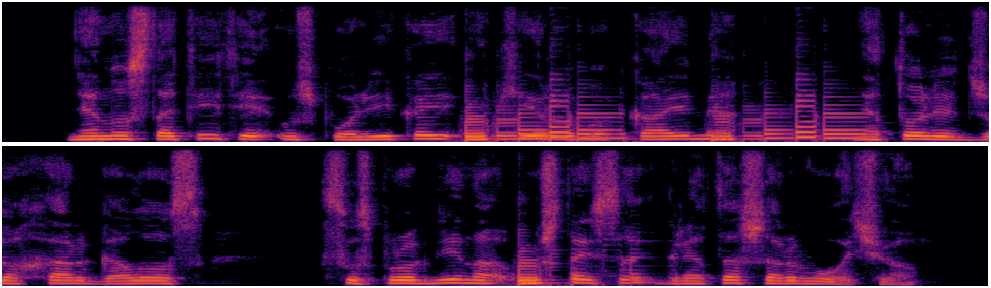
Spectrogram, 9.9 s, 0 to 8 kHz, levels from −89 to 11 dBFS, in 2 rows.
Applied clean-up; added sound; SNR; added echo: neural mask model DeepFilterNet 3.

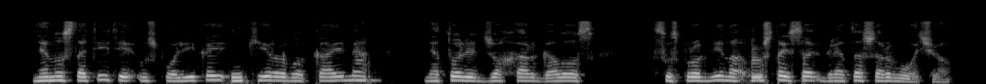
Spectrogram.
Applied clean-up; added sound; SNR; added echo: neural mask model Resemble Enhance denoiser.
